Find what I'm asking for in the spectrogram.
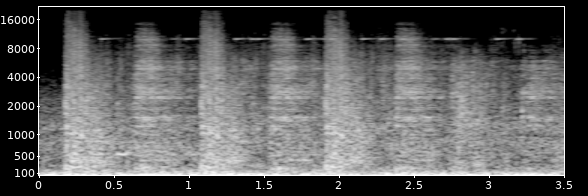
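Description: Rapid gunfire in a video game during an online Halloween party, a dense, loud burst of repeated shots with no pauses, filling the whole moment.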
